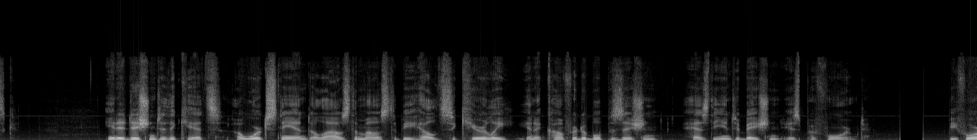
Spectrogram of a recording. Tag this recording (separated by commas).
Speech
